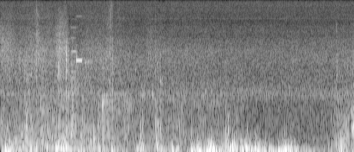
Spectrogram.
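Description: Wind buffeting the microphone as an uneven low rumble, with a few faint clicks.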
